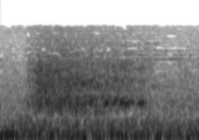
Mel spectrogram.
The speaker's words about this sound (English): I'll do a U-turn.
